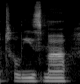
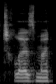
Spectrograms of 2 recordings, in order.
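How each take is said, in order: First: Telesma as "teh-LEEZ-muh", long ee in the middle; long-e pronunciation. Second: Telesma as "teh-LEZ-muh", short e in the middle; short-e pronunciation. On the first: Reviewer listing how people say it, Telesma as "teh-LEEZ-muh". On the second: Reviewer listing how people say it, Telesma as "teh-LEZ-muh". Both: Shown as a demonstration. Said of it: "everybody says it different".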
